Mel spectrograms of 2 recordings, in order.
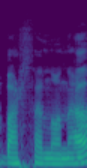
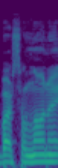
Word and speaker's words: Barcelona: Conozco a Barcelona.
